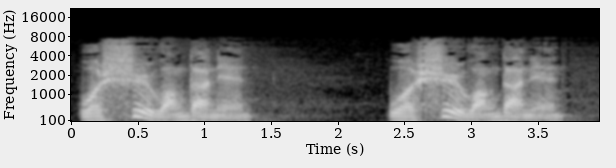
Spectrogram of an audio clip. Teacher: when it is emphasized, as in yes, I am, 是 keeps its long R sound and the falling tone.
